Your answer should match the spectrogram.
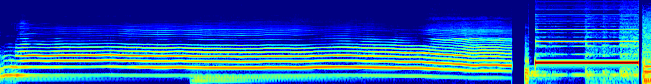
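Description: A long held, high, wailing note with a slight waver lasts about five seconds and slides down at the end. It is cut off by a loud, steady, single-pitch beep lasting about a second, like a censor bleep.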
